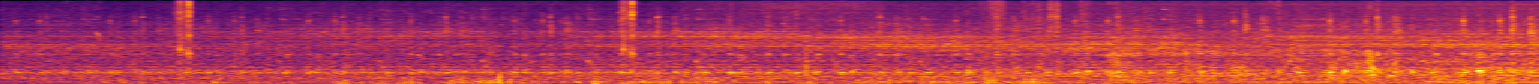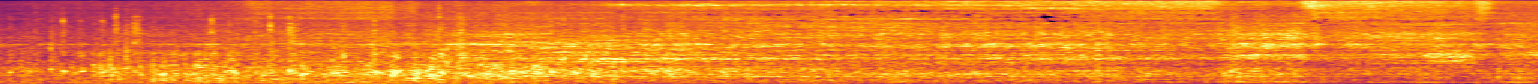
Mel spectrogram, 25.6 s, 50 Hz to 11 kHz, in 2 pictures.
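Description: Welsh Highland Railway NGG16 Garratt steam locomotive No. 143 running into the station, growing steadily louder as it approaches and passes. From about fifteen seconds in there is a loud steam hiss, and the carriages roll past.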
